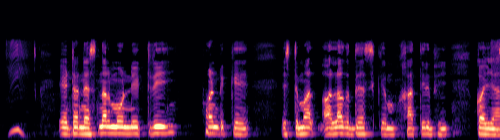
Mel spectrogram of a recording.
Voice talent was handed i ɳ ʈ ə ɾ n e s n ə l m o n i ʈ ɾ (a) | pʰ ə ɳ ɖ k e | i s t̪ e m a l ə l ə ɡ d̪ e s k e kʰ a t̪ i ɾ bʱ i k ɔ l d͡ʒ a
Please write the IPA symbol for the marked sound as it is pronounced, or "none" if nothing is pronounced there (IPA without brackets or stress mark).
i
